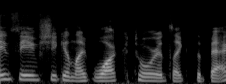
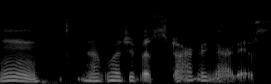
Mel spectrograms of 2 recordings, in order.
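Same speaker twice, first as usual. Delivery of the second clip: slow, very quiet whisper under the breath; 11 dB quieter than usual. Voicing a character looking at a house: whispering under her breath. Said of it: "she whispers under her breath".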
